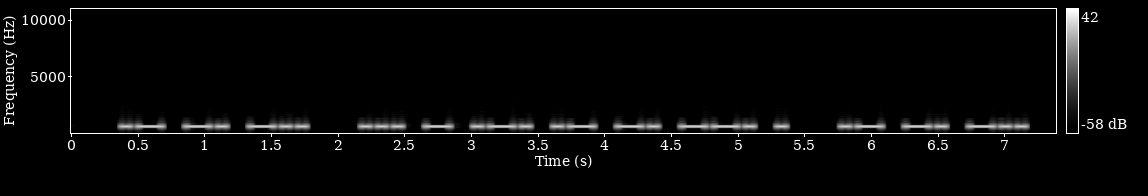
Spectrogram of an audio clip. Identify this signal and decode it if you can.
Morse code, heard as a keyed tone, about 20 wpm, 600 Hz. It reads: AND STRANGE AND
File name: the old man and the sea / the old man and the sea part 1 20wpm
